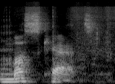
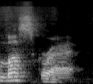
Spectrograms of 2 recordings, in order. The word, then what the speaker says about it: muscat: What is a puffed seeded muscat? Not muskrat.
